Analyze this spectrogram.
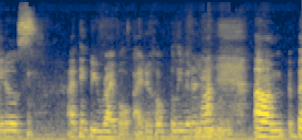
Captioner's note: laugh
